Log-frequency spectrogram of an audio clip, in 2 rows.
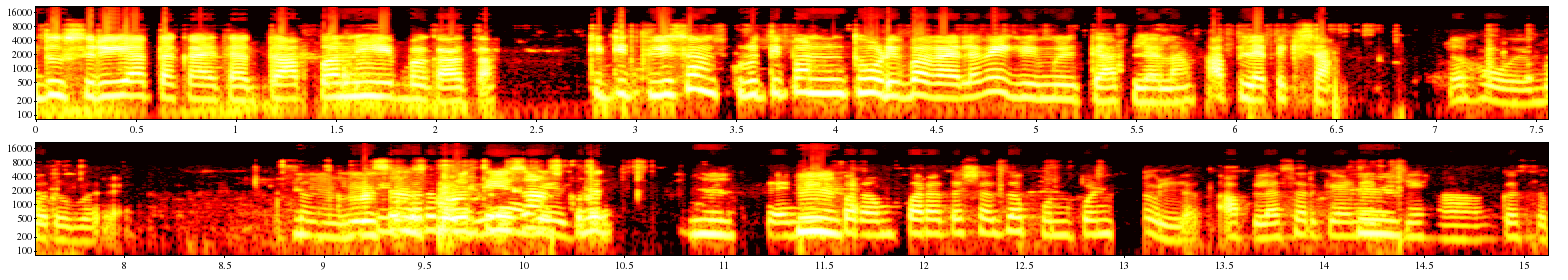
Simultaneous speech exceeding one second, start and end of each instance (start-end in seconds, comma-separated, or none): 8.8-10.3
